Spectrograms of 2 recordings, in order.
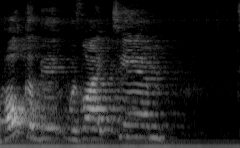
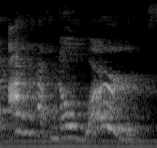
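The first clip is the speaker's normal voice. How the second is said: overwhelmed gratitude; 7 semitones higher, 4 dB louder, slower than usual. Retold or imitated. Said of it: "I'm just like".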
